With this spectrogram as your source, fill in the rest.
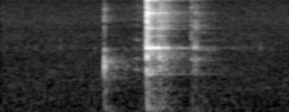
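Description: A metal spoon clinks twice against a mixing bowl while a large spoonful of jam is added to a batter of eggs, sugar and vanilla, short and close with no talking.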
